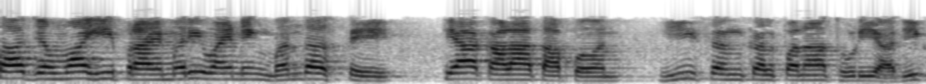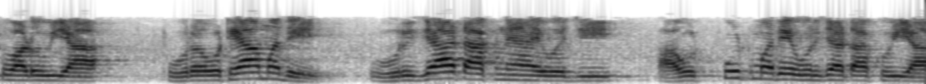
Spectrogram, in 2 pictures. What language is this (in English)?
Marathi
